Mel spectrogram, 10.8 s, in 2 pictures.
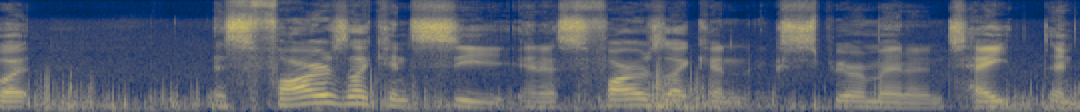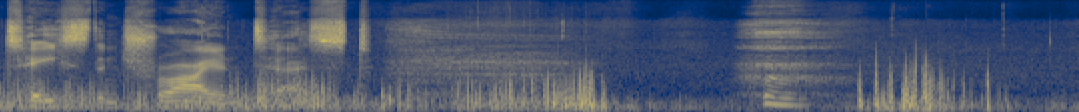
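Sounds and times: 
speech: 0.0 - 0.3, 1.1 - 7.9, 9.2 - 9.5
person yawning: 9.1 - 9.7.

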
